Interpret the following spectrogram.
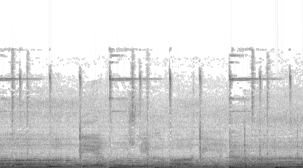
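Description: Sholawat, Islamic devotional music: chanted vocals over sustained bass notes that change every couple of seconds, with regular percussion strikes.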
